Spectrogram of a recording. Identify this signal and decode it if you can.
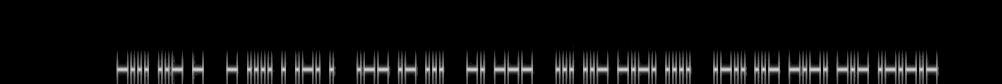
Morse code, heard as a keyed tone, about 34 wpm, 700 Hz. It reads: BUT THERE WAS NO SUCH LUCK.
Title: Sentences from Top 1500 Words 35wpm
